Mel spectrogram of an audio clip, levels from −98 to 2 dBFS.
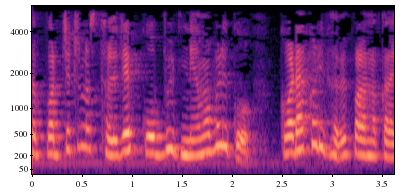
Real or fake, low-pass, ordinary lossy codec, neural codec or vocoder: real; 5.4 kHz; none; none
